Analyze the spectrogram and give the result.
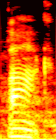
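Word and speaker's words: Bach: in the other series dr edward batch at the turn of the century or his name's prin appropriately pronounced dr edward bark but anyway so i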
